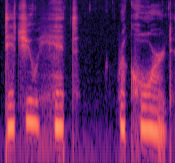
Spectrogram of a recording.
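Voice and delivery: slow whispered question from the back of the mind; inner whisper. Retold or imitated. Inner voice whispering to herself about the camera. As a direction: whisper it like a small nagging thought.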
